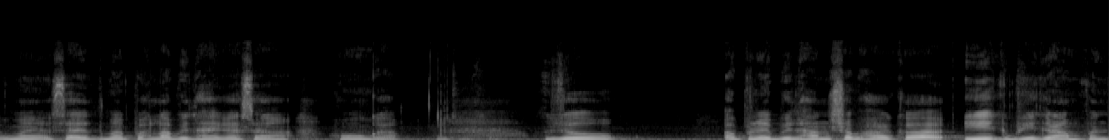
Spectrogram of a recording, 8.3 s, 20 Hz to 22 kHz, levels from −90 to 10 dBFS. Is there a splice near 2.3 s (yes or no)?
no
